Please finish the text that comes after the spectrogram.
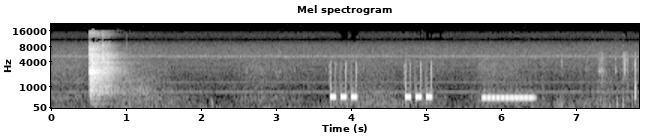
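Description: A sharp click, then two quick bursts of three short electronic dialing beeps as a phone call is placed, followed by a single steady ringing tone on the line. Clear, with no talking.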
